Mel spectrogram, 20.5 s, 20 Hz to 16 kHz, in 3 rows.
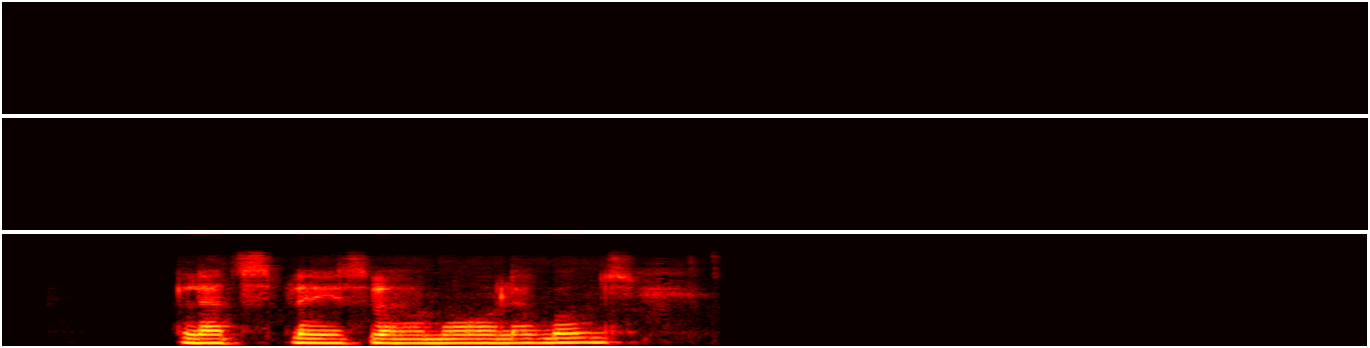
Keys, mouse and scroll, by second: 1.3 s, 3.3-13.0 drag, 13.0 middle click, 13.9-15.8 drag, 15.8-17.5 right drag, 18.0-20.0 right drag, 18.7 r.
